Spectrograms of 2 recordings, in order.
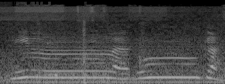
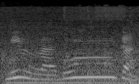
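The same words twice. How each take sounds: First: A nasal hum is held before the l. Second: It flows into the l without nasal hum. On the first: The speaker calls it wrong. "tidak boleh dibaca" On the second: The speaker calls it right. "Yang betul membacanya adalah miladunka"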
